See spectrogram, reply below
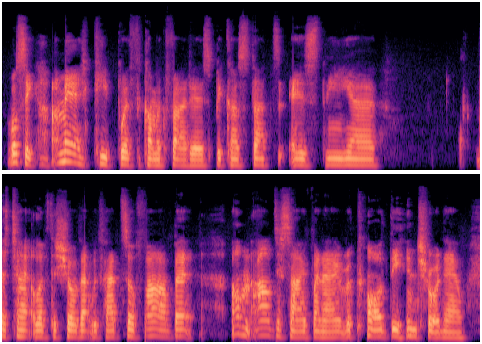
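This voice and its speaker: A woman's voice: deep voice, fairly bright tone. A woman vlogging from a small home office, her voice stuffy and bunged up from a cold. She talks in a loose, rambling way, circling back with fillers and restarts. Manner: rambling, chatty, with frequent ums and restarts. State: congested, bunged-up voice from illness. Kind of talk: casual vlog chat.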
